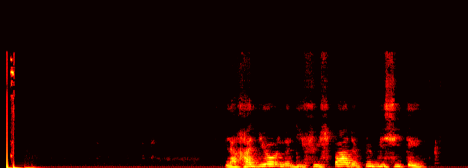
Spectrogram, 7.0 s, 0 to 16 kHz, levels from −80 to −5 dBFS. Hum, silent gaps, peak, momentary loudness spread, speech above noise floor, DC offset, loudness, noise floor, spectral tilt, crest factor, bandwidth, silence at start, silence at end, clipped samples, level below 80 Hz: none; none; 0 dBFS; 10 LU; 40 dB; under 0.1%; -26 LUFS; -65 dBFS; -5.5 dB/octave; 26 dB; 11.5 kHz; 0.1 s; 0.65 s; under 0.1%; -44 dBFS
